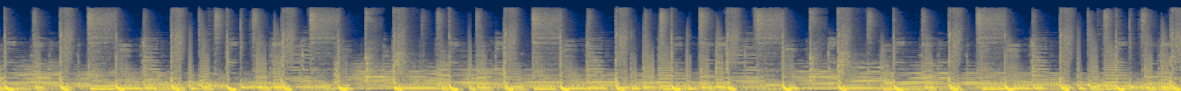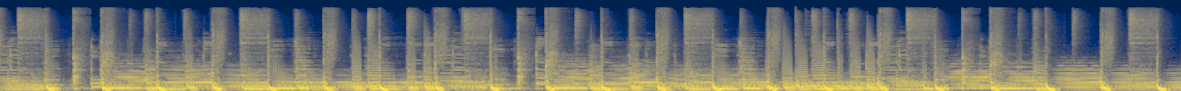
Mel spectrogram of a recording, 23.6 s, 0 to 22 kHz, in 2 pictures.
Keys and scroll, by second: 0.1 Down, 0.3 Down, 0.5 Down, 0.7 Up, 1.3 Up.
